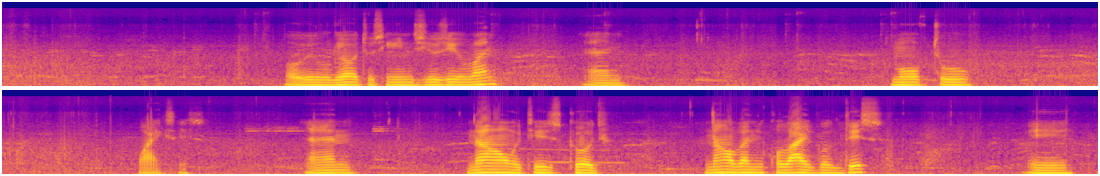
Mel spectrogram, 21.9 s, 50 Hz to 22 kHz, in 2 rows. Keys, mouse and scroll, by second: 0.0-0.4 typing, 1.9 Escape, 3.0 click, 8.5 click, 10.6 p, 18.9-20.1 typing, 21.2-21.9 typing.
